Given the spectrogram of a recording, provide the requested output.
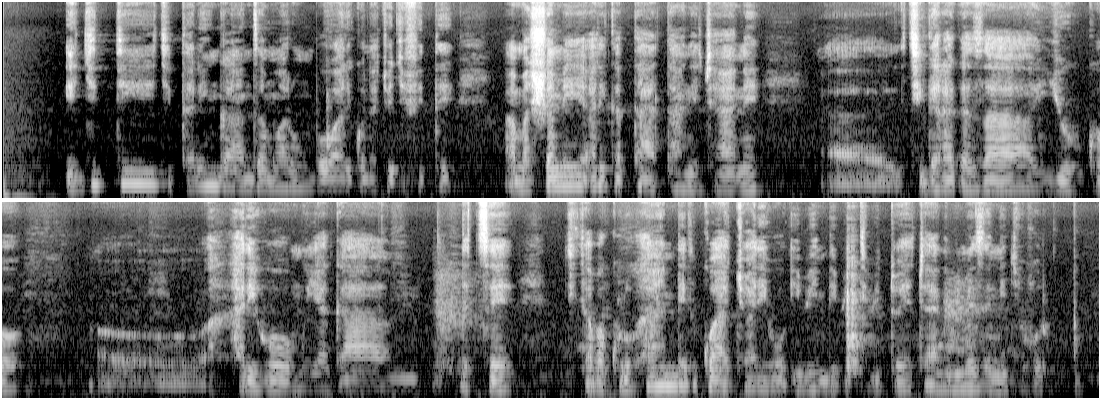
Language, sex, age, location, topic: Kinyarwanda, male, 18-24, Huye, health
